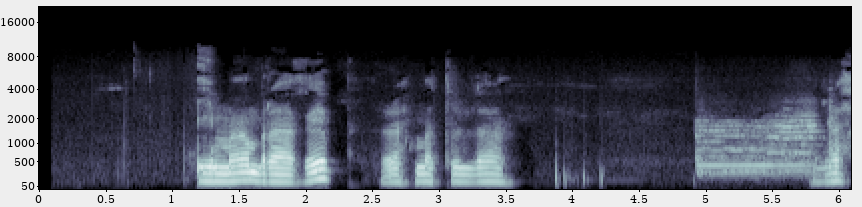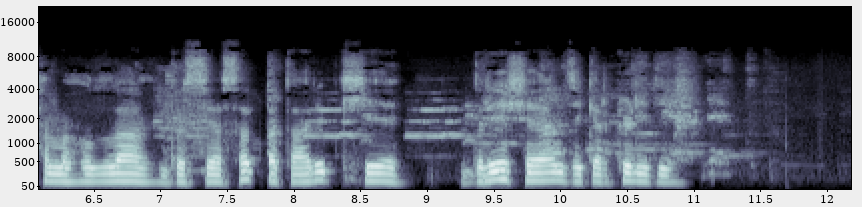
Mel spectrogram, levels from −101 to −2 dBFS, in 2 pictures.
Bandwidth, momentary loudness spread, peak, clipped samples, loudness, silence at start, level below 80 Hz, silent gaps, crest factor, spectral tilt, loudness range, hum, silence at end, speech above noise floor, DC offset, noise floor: 9.4 kHz; 16 LU; -4 dBFS; under 0.1%; -21 LUFS; 1.2 s; -66 dBFS; none; 18 dB; -6 dB/octave; 9 LU; none; 0.95 s; 47 dB; under 0.1%; -66 dBFS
